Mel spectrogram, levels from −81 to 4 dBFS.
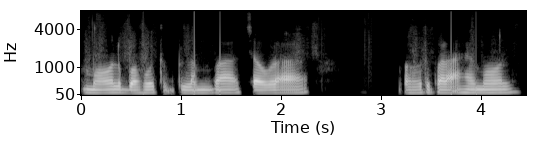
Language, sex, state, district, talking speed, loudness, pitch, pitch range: Hindi, male, Bihar, Jamui, 105 wpm, -18 LUFS, 105 Hz, 100-105 Hz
